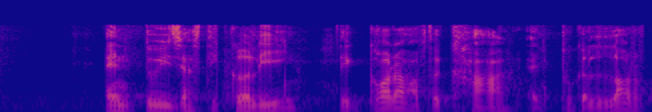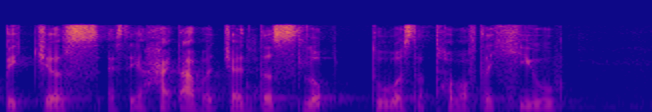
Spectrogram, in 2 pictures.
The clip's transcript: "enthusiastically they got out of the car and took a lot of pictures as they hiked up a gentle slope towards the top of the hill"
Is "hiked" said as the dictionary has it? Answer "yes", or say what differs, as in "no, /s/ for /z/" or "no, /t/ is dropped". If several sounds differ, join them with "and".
no, /k/ is dropped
